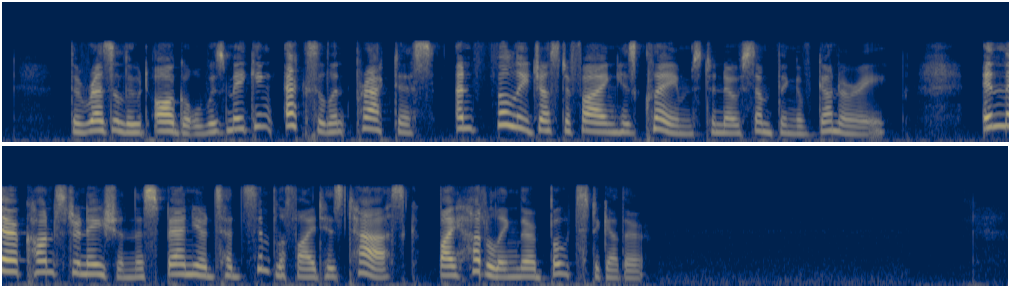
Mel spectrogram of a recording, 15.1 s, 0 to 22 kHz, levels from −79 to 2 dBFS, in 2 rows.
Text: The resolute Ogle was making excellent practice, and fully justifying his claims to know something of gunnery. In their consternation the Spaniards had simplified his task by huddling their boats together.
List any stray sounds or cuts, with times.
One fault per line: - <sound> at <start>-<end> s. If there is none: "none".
none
